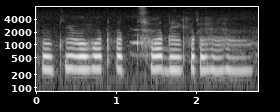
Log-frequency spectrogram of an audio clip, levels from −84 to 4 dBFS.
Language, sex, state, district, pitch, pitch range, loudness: Hindi, female, Chhattisgarh, Raipur, 270 Hz, 260-275 Hz, -14 LUFS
